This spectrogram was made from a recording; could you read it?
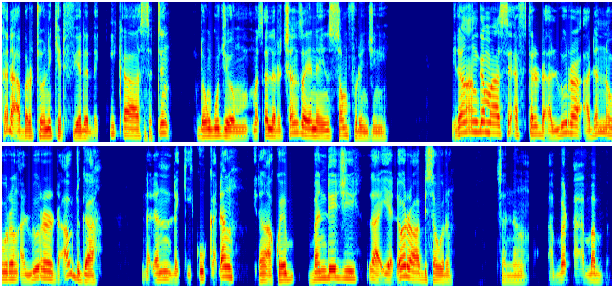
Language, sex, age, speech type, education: Hausa, male, 15-29, spontaneous, tertiary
